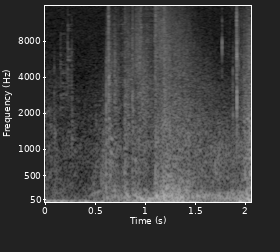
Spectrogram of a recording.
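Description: Several pistol shots ring out in a player-versus-player duel in the vampire survival game V Rising, loud overlapping gunfire bursts stacked over a steady rumbling game backdrop.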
